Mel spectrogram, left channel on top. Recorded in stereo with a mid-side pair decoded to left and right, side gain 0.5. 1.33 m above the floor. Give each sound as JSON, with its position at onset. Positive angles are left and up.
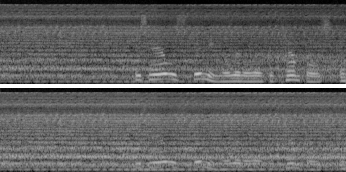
{"t": 0.0, "sound": "a drone", "azimuth_deg": -20}
{"t": 1.4, "sound": "a woman speaking", "azimuth_deg": 40}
